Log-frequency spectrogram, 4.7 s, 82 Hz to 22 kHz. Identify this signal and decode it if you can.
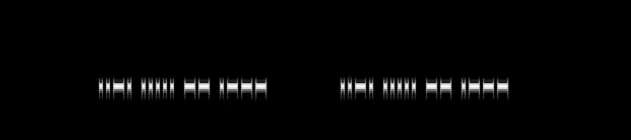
Morse code, heard as a keyed tone, about 46 wpm, 700 Hz. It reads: F5MJ F5MJ
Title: DXCC-100 Call Signs - 4 Characters - Repeated 2x - 45wpm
